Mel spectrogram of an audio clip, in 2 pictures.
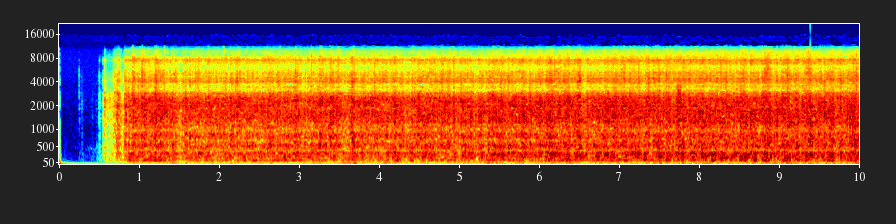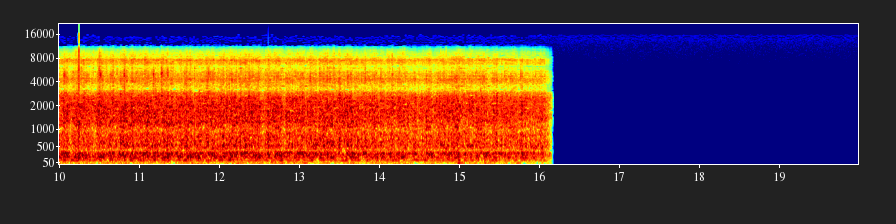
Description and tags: I recorded myself using a hand-grinder to grind come coffee beans, but it works for nearly any sort of grinding sound. Good for videos with machines and such.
